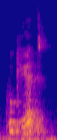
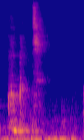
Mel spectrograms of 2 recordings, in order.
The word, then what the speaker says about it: cooked: Yes, we shouldn't say like cook it. We should say cooked.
